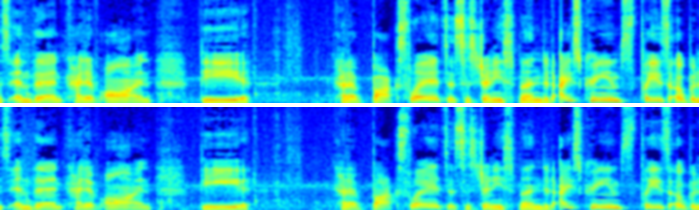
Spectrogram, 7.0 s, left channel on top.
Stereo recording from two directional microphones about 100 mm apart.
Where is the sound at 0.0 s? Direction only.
40° left (ahead or behind).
